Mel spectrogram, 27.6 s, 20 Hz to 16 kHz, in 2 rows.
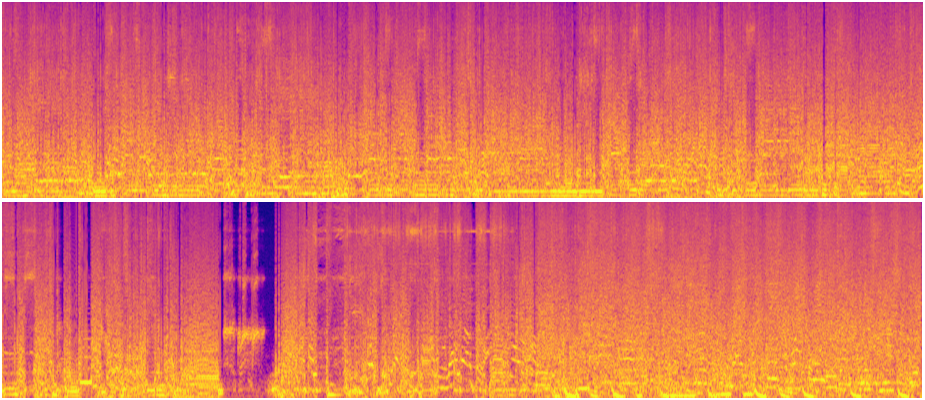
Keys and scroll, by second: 0.2-2.0 Down, 2.3 Down, 2.4 Down, 3.0 Up, 27.5 space.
